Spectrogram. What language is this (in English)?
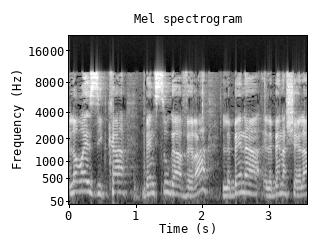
Hebrew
